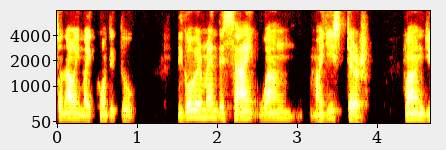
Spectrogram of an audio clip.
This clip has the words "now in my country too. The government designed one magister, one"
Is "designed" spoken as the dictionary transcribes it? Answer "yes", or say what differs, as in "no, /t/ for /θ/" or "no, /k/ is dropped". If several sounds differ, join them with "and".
no, /s/ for /z/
